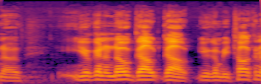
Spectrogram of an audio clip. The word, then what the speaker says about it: Gout Gout: The biggest name in track and field is going to be named gout gout.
